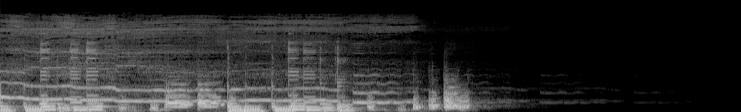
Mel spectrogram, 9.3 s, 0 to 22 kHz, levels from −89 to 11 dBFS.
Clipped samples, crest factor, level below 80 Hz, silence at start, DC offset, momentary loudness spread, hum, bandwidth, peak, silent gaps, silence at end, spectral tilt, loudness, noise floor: under 0.1%; 16 dB; -26 dBFS; 0 s; under 0.1%; 9 LU; none; 12.5 kHz; -2 dBFS; none; 3.35 s; -7.5 dB/octave; -17 LUFS; under -90 dBFS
